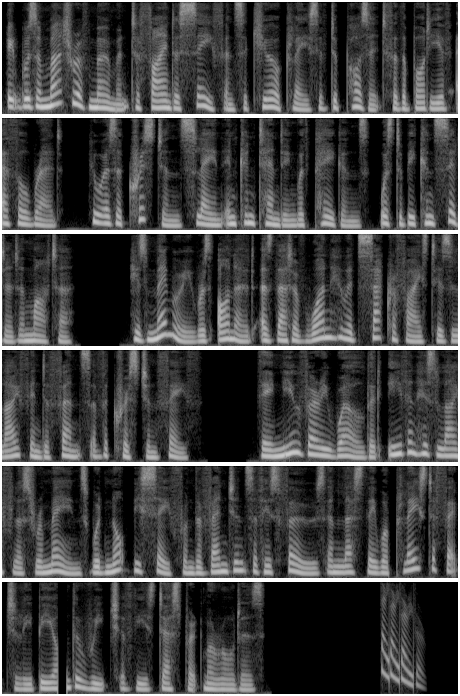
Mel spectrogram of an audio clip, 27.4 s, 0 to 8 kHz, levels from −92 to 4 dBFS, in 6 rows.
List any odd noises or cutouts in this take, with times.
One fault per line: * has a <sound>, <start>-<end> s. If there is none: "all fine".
* has a dropout, 23.3-23.4 s
* has a chirp, 26.6-27.1 s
